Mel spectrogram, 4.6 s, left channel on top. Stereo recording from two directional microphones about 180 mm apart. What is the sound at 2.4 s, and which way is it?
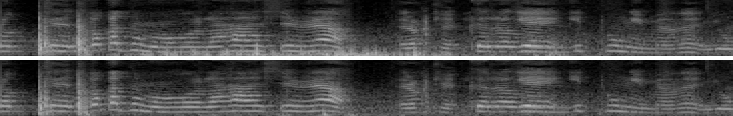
A child's voice, 15° left (ahead or behind).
